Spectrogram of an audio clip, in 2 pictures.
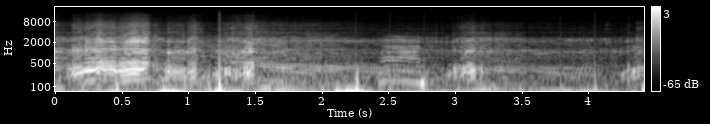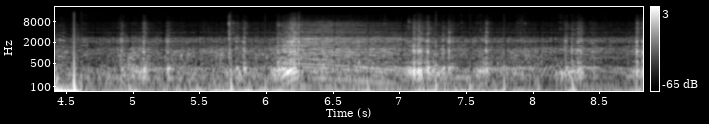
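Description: A dirt bike engine revs and sputters up close.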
